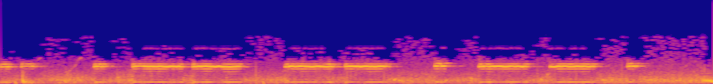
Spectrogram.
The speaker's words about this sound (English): The sergeant took his gold whistle from his pocket and spelled out an answer.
